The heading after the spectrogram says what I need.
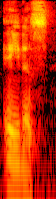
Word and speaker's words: Aenys: Okay, that's spelled Aenys, actually, okay? It's Enos.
